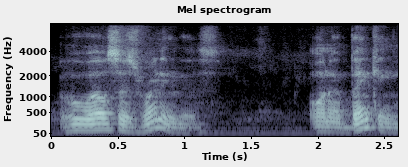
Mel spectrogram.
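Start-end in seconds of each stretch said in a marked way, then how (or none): none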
